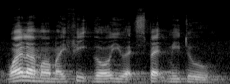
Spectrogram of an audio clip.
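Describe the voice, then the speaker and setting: Man, Barbadian accent, middle-aged, member of parliament, formal measured speech, mid-range voice, faint background noise. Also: medium pitch, a little mellow. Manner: measured and formal, with repeated false starts.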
